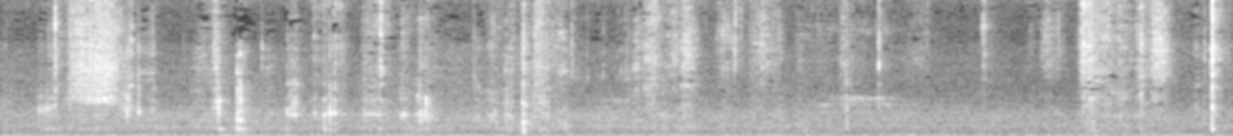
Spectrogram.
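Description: Hands handling and pressing glued kraft paper and card pieces together: faint paper rustles and a few light taps, over a steady low hum.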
